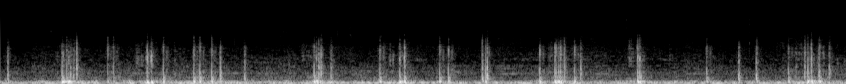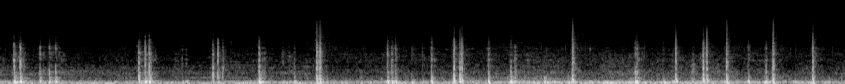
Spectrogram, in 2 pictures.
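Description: Large aerial fireworks display: a rapid, continuous barrage of shell bursts, several bangs a second over a steady low rumble. The bangs grow sharper in the second half.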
